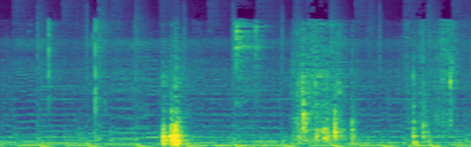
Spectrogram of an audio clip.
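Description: Background guitar music, with a few light clicks and a louder thump about two seconds in, and brief rustling, as the box contents are handled.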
